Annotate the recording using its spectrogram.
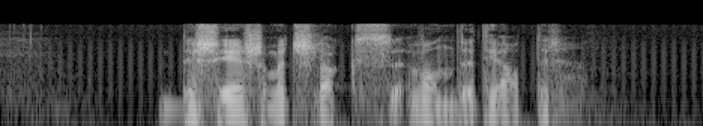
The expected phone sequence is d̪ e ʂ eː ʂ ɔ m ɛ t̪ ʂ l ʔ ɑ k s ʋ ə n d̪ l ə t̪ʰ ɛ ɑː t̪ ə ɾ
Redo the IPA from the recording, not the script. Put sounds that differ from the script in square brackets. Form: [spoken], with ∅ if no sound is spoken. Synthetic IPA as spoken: d̪ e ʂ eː ʂ ɔ m ɛ t̪ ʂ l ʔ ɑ k s ʋ [ɑ] n d̪ [ɾ] ə t̪ʰ ɛ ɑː t̪ ə ɾ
